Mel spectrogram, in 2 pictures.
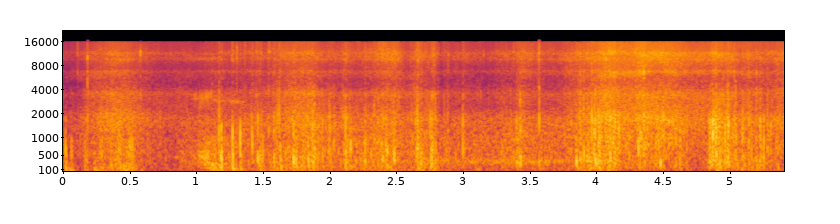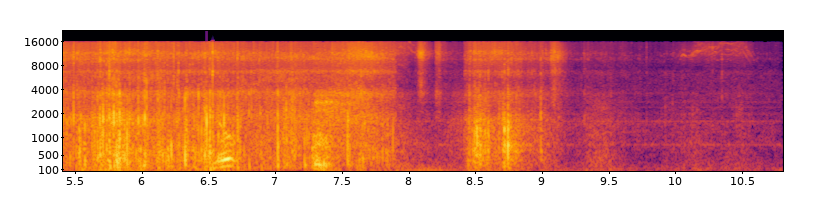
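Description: Sand poured from a paper sack into a large metal cooking pot: a steady, crackly rush of grains with the paper bag crinkling. The pour stops about eight seconds in, followed by a few light scuffs.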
